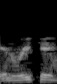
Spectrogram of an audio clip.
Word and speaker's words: Enrique: The first, it's Jose Enrique Martinez, so my full name. – And that's E-N-I, whoops, E-N-R-I-Q-U-E.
